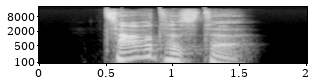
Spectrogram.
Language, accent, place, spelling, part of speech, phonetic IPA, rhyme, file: German, Germany, Berlin, zarteste, adjective, [ˈt͡saːɐ̯təstə], -aːɐ̯təstə, De-zarteste.ogg
- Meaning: inflection of zart: 1. strong/mixed nominative/accusative feminine singular superlative degree 2. strong nominative/accusative plural superlative degree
